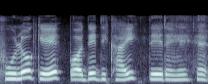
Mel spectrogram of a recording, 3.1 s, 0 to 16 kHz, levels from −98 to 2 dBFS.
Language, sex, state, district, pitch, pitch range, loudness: Hindi, female, Himachal Pradesh, Shimla, 225 Hz, 215-245 Hz, -13 LUFS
